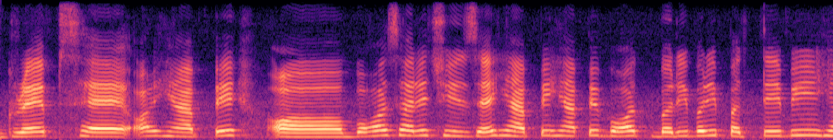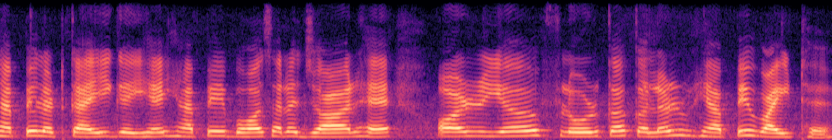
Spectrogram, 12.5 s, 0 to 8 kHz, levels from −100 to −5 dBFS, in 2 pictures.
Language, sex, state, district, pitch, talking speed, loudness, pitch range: Hindi, female, Chhattisgarh, Rajnandgaon, 245 Hz, 185 wpm, -16 LUFS, 230-270 Hz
